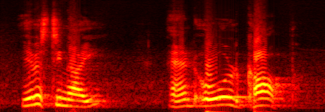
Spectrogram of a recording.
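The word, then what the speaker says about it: Yevstigney: Well only folia and येवेस्टी नाई, जी को silent कर दे, येवेस्टी नाई एंड ओल्ड खाप, ये कौन है?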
